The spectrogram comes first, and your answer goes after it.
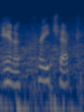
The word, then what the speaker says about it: Anna Cek: grace uh Killy or Anna cek rhymes with Paycheck that's how you can remember how to say her name uh so it's really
